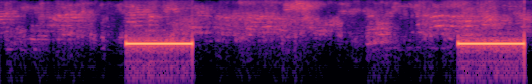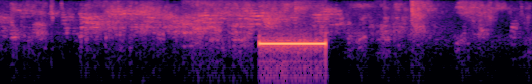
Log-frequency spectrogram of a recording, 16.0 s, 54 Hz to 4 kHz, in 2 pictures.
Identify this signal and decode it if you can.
Ringback tone (Europe, 425 Hz), with speech.
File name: out- -2019- - - .69861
